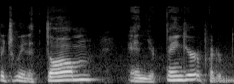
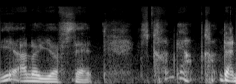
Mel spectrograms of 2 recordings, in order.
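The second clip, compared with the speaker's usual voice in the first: usual speaking voice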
